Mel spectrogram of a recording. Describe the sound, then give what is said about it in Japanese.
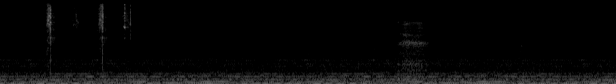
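Scissors snip hair, trimming damaged hair ends: three quick crisp cuts near the start, then a softer, longer snipping burst a few seconds later, over a low steady background hum with no talking. “ハサミもあるし。”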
